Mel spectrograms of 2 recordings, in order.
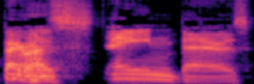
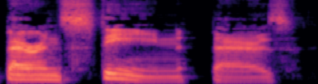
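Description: First: The last syllable of the name sounds like 'stain'. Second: The last syllable of the name sounds like 'steen'. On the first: This is the name printed on the cover. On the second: This is the name people remember from childhood. "believe that it was called"

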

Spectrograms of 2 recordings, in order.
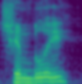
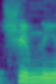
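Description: First: The middle has an added b-l sound. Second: The middle has a plain m-n sound. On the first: The speaker calls it wrong. "it was a chimbley" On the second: The speaker calls it right. "It wasn't a chimney in our house"

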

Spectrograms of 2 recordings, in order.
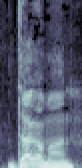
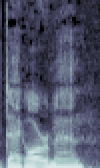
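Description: First: It is said in the speaker's own accent. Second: It is said in an American accent.

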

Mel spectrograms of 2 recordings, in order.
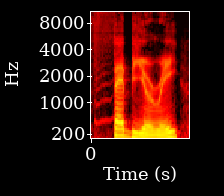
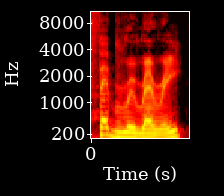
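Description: First: The 'r' after 'Feb' is left out. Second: The 'r' after 'Feb' is clearly pronounced. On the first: The speaker calls it right. "No, it's actually pronounced February" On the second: The speaker calls it wrong. "But it's not pronounced February"

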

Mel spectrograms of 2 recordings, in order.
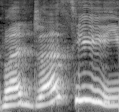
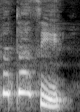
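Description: First: It is said in a dramatic, theatrical way. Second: It is said in a plain, casual way. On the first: The speaker calls it right. "You have to say it like that" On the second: The speaker calls it wrong. "You can't be like"

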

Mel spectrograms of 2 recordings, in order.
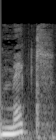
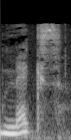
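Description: First: The word ends without an s sound. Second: The word ends with an s sound. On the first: It sounds like the slang word for guys. "ça fait un peu MEC, genre MEC au pluriel" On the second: It sounds like a meaningless word. "ça veut rien dire"

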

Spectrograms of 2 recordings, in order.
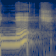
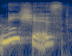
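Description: First: The word is said with an American pronunciation. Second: The word is said with a non-American pronunciation. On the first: "if you're in America, I think you say niche" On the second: "I'm going to say niches because that's the way I say it"

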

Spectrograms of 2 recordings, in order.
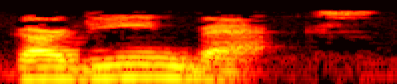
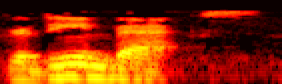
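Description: First: The word is said at a normal pace. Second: The word is said quickly.

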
